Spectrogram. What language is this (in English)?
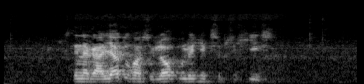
Greek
